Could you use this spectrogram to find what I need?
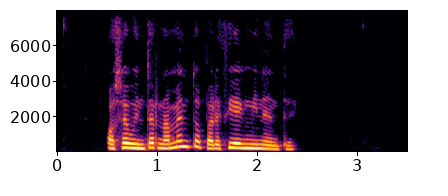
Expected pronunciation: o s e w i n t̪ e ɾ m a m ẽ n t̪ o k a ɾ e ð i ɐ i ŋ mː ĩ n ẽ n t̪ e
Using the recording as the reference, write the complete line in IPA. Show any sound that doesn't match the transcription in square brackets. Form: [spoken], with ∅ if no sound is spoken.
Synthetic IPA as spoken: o s e w i n t̪ e ɾ [n] a m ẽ n t̪ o [p] a ɾ e [θ] i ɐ i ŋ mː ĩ n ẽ n t̪ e

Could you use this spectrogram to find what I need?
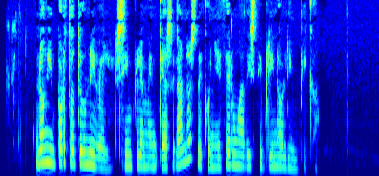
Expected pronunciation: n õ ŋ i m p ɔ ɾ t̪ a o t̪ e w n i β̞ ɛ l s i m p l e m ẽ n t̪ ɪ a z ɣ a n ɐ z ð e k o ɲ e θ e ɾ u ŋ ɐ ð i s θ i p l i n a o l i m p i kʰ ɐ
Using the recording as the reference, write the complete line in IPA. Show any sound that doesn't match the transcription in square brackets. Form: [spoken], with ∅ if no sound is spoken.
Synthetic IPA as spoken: n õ ŋ i m p ɔ ɾ t̪ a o t̪ e w n i β̞ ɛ l s i m p l e m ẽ n t̪ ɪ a z ɣ a n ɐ z ð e k o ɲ e θ e ɾ u ŋ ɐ ð i s θ i p l i n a o l i m p i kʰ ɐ

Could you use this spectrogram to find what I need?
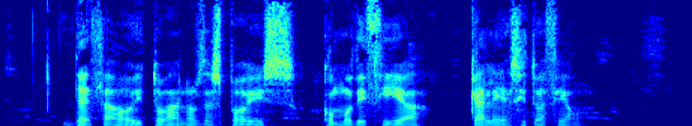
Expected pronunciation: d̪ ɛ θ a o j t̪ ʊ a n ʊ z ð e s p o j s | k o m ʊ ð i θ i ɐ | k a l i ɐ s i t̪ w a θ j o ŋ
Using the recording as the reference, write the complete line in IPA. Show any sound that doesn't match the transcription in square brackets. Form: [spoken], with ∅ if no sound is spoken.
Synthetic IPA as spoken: d̪ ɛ θ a o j t̪ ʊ a n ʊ z ð e s p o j s | k o m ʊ ð i θ i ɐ | k a l [ɛ] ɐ s i t̪ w a θ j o ŋ

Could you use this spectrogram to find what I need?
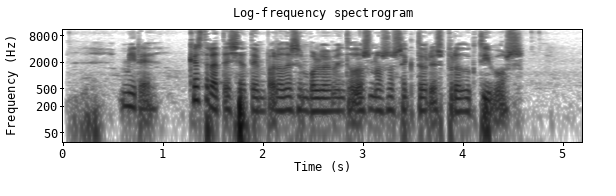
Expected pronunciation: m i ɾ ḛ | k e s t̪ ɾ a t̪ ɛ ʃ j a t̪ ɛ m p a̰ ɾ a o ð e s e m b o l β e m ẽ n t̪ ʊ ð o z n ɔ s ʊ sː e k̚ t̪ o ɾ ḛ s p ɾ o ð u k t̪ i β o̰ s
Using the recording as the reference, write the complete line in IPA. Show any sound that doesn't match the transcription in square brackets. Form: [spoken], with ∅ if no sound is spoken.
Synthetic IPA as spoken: m i ɾ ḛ | k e s t̪ ɾ a t̪ ɛ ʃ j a t̪ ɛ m p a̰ ɾ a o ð e s e m b o l β e m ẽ n t̪ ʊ ð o z n ɔ s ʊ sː e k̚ t̪ o ɾ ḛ s p ɾ o ð u k t̪ i β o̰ s

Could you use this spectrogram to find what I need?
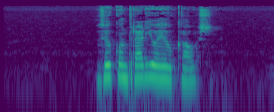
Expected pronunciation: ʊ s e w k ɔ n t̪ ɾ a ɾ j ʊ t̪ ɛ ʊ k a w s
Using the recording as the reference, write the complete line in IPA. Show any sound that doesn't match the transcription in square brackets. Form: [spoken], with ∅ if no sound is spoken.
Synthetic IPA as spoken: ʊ s e w k [o] n t̪ ɾ a ɾ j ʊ [∅] ɛ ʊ k a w s

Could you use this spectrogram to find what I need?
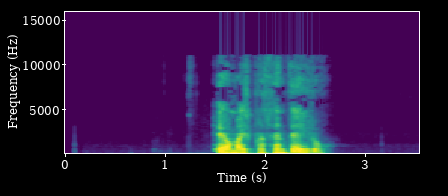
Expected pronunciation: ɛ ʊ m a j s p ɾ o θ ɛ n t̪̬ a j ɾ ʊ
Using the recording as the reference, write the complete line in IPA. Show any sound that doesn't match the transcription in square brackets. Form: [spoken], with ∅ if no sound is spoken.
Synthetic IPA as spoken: ɛ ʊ m a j s p ɾ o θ [e] n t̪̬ [e] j ɾ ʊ

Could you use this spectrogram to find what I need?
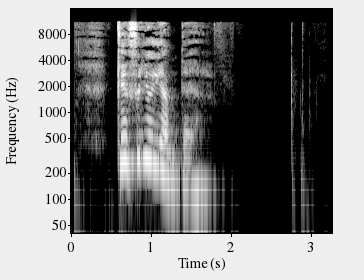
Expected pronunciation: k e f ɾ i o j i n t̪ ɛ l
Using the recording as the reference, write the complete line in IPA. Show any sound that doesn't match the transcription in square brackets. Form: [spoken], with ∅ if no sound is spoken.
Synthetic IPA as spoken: k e f ɾ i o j [a] n t̪ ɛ [ɾ]

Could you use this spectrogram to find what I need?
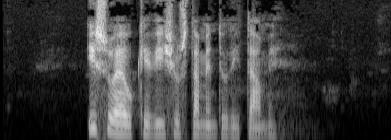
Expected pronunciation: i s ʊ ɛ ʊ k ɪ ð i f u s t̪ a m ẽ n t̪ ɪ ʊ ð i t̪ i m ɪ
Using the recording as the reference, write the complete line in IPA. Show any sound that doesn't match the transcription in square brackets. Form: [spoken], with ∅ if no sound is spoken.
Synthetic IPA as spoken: i s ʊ ɛ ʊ k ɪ ð i [ʃ] u s t̪ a m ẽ n t̪ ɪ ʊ ð i t̪ [a] m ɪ

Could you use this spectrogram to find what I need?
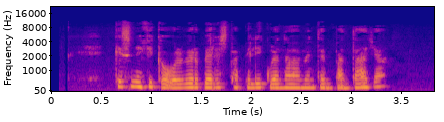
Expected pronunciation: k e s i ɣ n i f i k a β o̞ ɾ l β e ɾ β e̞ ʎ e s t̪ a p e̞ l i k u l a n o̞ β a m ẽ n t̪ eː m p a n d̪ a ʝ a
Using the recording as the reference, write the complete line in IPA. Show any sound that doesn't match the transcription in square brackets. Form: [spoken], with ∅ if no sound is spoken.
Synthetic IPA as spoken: k e s i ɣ n i f i k a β o̞ [∅] l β e ɾ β e̞ [ɾ] e s t̪ a p e̞ l i k u l a n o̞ β a m ẽ n t̪ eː m p a n [t̪] a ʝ a

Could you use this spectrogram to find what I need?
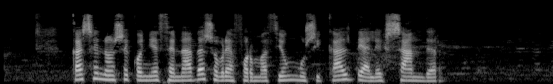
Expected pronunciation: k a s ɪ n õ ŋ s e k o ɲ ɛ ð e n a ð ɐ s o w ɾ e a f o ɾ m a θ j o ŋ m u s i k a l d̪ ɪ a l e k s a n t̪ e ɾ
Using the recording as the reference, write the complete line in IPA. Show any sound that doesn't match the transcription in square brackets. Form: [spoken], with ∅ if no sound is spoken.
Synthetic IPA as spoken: k a s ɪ n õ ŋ s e k o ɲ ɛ [θ] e n a ð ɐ s o [β] ɾ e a f o ɾ m a θ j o ŋ m u s i k a l d̪ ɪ a l e k s a n [d̪] e ɾ

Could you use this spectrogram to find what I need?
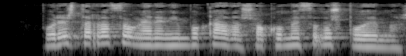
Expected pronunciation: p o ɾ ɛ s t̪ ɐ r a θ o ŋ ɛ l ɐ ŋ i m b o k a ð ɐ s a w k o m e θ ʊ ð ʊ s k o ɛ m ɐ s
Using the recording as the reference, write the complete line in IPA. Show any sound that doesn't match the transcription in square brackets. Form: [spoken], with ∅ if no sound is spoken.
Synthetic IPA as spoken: p o ɾ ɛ s t̪ ɐ r a θ o ŋ ɛ [ɾ] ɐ ŋ i m b o k a ð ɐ s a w k o m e θ ʊ ð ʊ s [p] o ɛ m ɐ s

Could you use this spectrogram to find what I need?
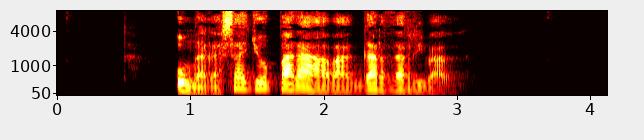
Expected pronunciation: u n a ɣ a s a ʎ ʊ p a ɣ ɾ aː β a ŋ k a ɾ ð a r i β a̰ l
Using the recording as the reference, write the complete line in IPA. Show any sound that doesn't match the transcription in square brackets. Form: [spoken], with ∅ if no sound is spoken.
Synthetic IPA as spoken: u [ŋ] a ɣ a s a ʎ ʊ p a [∅] ɾ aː β a ŋ [ɡ] a ɾ ð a r i β a̰ l

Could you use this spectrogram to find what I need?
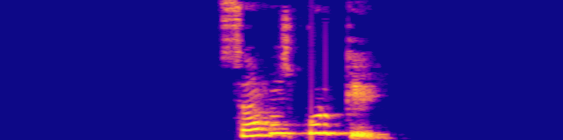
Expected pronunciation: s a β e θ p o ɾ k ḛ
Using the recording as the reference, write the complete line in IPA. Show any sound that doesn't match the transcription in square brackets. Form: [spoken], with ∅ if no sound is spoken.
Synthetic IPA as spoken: s a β e [s] p o ɾ k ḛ

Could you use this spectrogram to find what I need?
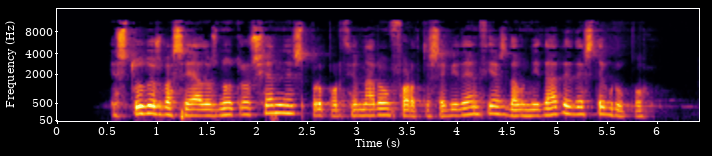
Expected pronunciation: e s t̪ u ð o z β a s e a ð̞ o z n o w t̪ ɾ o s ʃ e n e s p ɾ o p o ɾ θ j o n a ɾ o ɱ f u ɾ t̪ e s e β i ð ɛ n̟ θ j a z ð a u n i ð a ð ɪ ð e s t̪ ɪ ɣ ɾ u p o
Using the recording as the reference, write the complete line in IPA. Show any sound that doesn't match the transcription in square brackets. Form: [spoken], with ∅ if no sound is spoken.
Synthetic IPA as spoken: e s t̪ u ð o z β a s e a ð̞ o z n o w t̪ ɾ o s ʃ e n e s p ɾ o p o ɾ θ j o n a ɾ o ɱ f [ɔ] ɾ t̪ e s e β i ð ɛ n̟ θ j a z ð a u n i ð a ð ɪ ð e s t̪ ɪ ɣ ɾ u p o

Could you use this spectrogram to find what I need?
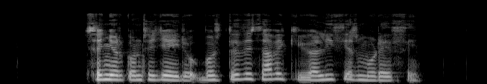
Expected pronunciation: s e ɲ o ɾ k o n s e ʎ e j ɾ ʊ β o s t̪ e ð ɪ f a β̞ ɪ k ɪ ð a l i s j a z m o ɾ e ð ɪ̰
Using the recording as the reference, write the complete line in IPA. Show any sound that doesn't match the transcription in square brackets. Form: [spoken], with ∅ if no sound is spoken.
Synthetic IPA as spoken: s e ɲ o ɾ k o n s e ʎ e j ɾ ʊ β o s t̪ e ð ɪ [s] a β̞ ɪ k ɪ [ɣ] a l i [θ] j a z m o ɾ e [θ] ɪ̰

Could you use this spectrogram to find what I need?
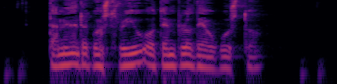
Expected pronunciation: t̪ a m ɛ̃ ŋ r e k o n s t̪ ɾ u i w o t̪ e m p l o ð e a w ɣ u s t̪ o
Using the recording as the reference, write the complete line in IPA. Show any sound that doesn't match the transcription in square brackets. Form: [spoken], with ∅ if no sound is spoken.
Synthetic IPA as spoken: t̪ a m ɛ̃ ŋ r e k o n s t̪ ɾ u i w o t̪ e m p l o ð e a w ɣ u s t̪ o

